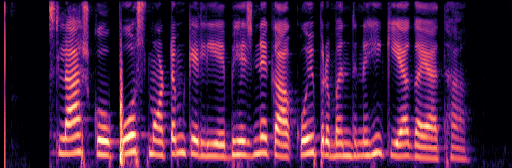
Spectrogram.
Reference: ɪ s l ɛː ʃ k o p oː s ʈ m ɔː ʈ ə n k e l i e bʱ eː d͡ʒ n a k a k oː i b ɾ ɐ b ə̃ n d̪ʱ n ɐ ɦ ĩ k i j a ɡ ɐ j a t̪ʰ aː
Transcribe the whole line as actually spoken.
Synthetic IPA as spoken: ɪ s l aː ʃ k o p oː s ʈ m ɔː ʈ ə m k e l i e bʱ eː d͡ʒ n e k a k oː i p ɾ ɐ b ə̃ n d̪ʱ n ɐ ɦ ĩ k i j a ɡ ɐ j a t̪ʰ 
